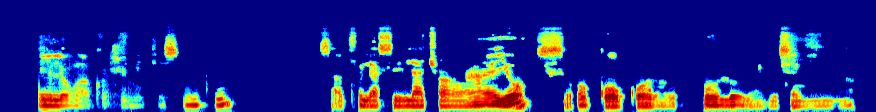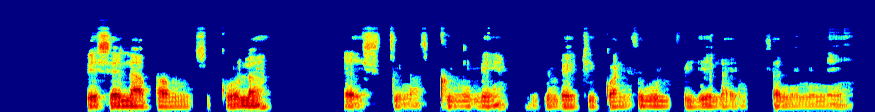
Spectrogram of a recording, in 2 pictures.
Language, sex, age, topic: North Ndebele, male, 36-49, health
